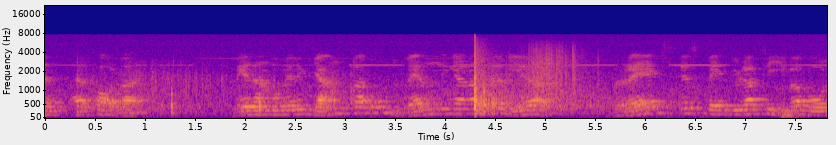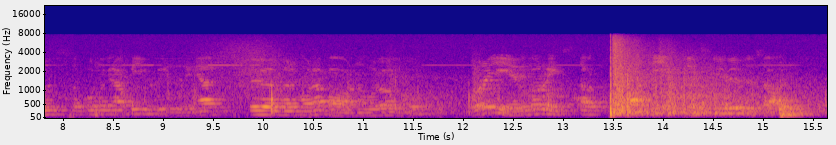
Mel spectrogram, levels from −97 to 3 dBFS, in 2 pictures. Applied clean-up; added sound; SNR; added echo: none; Fireworks; 2 dB; reverberation time 0.6 s.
